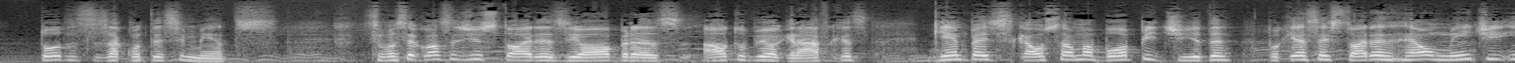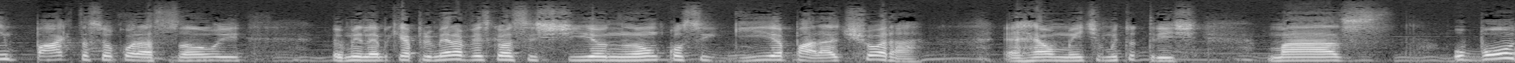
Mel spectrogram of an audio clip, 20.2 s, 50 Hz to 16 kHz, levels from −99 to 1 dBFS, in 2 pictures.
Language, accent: Portuguese, Brazilian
